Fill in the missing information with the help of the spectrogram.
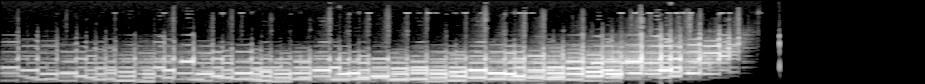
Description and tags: FX arpeggio reverted
FX I designed reversing the sound of an arpeggiated digital synthesizer in Ableton Live.
I use it in one of my downtempo psybient/dub track.
reversed, FX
